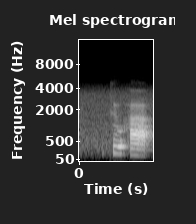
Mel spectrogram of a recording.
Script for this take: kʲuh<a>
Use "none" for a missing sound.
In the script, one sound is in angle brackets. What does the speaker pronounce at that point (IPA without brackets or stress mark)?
a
